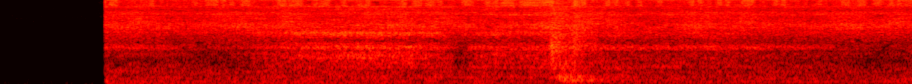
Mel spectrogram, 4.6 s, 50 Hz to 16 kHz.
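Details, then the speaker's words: Boy with exertional stridor, intubated at age 2 (possibly for dengue fever), treated as asthma for about 12 years; harsh hissing noisy breathing with faint high whistle in both phases; biphasic stridor from thin subglottic stenosis found on scopy. "can see the biphasic stridor. Sometimes you can hear the noise with the naked ear, or you can auscultate. You will be able to pick up the biphasic wheeze."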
